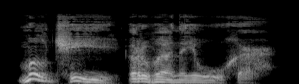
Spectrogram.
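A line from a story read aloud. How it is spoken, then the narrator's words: Deep bass dog. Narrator (Russian): пробасил рыжий пес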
